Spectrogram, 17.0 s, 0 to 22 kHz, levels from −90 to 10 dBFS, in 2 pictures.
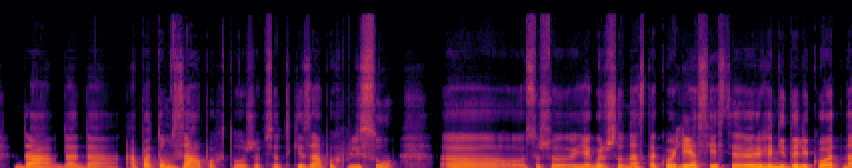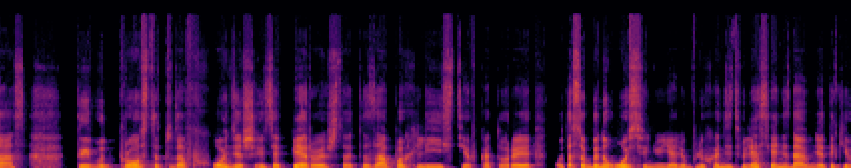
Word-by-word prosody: Да, 185 -3 +2
да-да. 175 0 -5
А 180 - -4
потом 195 +2 0
запах 185 -3 -1
тоже 170 0 -7
всё-таки 185 +2 -5
запах 190 +1 -2
в - - -9
лесу 240 - -3 0.5
А, 175 -1 -2
слушай, 175 -3 -3
я 185 - +1
говорю, 195 +1 0
что 190 0 -3
у - - -5
нас 185 +1 -1
такой 195 +1 +1
лес 205 - +3
есть, 195 0 -1
э, 185 +3 +5
недалеко 210 +1 +3
от 195 0 +2
нас, 165 -2 -2 0.5
ты 215 +1 +2
вот 205 0 -5
просто 205 -3 +3
туда 170 0 -1
входишь, 175 -2 0
и 180 - -3
тебе 175 -1 0
1, 175 -2 +4
что 165 +1 -6
это 165 +1 -4
запах 190 +3 +1
листьев, 175 -1 -4
которые 165 -1 0 0.2
Вот 170 +1 -4
особенно 210 +2 +3
осенью 195 -5 +2
я 160 0 -1
люблю 160 +2 -3
ходить 180 0 -2
в - - -10
лес, 345 - +1
я 200 - +2
не 190 0 -1
знаю, 175 -3 +3
у - - -7
меня 175 +1 -1
такие 190 -1 -4
185 Hz, 180 wpm, -23 LUFS, 170-200 Hz, 0.5 s, э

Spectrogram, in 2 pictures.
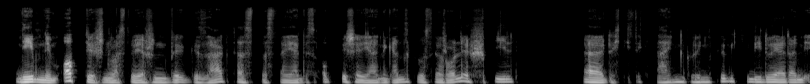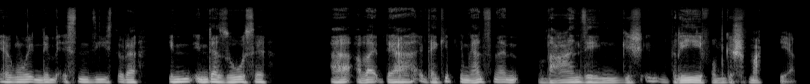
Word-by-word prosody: neben 115 -1 +8
dem 95 -1 +4
Optischen, 110 - +4
was 95 - -2
du 95 - -1
ja 95 - +1
schon 95 0 -2
be 100 +1 -2
gesagt 95 +8 -4
hast, 95 -4 -4
dass - - -9
da 95 - -8
ja 90 0 -1
das 90 +4 -12
Optische 105 -1 -2
ja 90 -1 0
'ne 90 - -4
ganz 105 +6 -4
große 100 -1 -6
Rolle 135 +9 -1
spielt, 120 -1 -3 0.7
äh, 105 -3 +4
durch 95 0 -9
diese 120 - -19
kleinen 100 0 -6
grünen 105 0 -4
Pünktchen, 135 0 -6
die 110 - 0
du 110 +1 +1
ja 105 -1 +3
dann 105 0 -1
irgendwo 110 0 +1
in 105 -3 +2
dem 105 -1 +2
Essen 115 -3 -2
siehst 110 +1 -3
oder 110 -2 +1 0.3
in 120 +2 +3
in 110 -3 +2
der 115 -2 +4
Soße. 110 +1 +2
Äh, 105 - -1 0.6
aber 105 0 +1
der 105 +4 +1
der 100 -4 -2
gibt 130 +10 -7
dem 105 - +2
Ganzen 110 +4 0
einen 105 -1 0 0.2
wahnsinnigen 95 +1 0
Gesch 95 0 -2
Dreh 105 -8 +3
vom 90 -2 -7
Geschmack - - 0 0.2
her. - - -10
105 Hz, 205 wpm, -25 LUFS, 95-110 Hz, 0.7 s, neben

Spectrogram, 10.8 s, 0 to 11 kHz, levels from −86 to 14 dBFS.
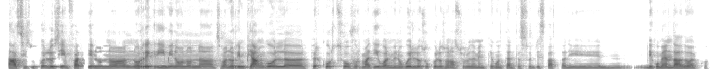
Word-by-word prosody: Ah 165 -1 +9
sì, 165 - -5
su 155 0 -8
quello 180 -1 +2
sì, - - -1
infatti 150 -1 +1
non 140 0 -2
non 140 0 +1
recrimino, 145 -1 +1
non 135 -1 0
insomma 130 +1 -3
non 140 +3 +2
rimpiango 135 -2 +5
il 130 - +3
il 125 -1 +2
percorso 135 -1 -3
formativo, 130 0 -1
almeno 120 0 -1
quello 130 -2 +2
su 110 - -8
quello 130 -2 -2
sono 120 -3 -3
assolutamente 120 +2 -5
contenta 120 -1 -5
e - - -10
soddisfatta 115 0 -7
di, 115 0 -7
mhmm, 110 -2 -8 0.2
di 205 -11 -5
come 115 - +1
è - - +4
andato, 115 -1 +3
ecco. 110 0 -7
130 Hz, 185 wpm, -28 LUFS, 120-140 Hz, 0.2 s, Ah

